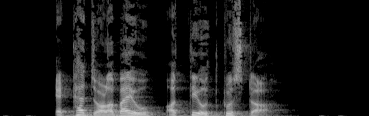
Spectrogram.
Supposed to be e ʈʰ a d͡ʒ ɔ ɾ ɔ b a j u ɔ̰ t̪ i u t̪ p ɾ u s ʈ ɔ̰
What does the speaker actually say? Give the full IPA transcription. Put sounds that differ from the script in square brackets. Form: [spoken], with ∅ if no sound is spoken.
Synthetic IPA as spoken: e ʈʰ a d͡ʒ ɔ [ɭ] ɔ b a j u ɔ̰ t̪ i u t̪ [k] ɾ u s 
